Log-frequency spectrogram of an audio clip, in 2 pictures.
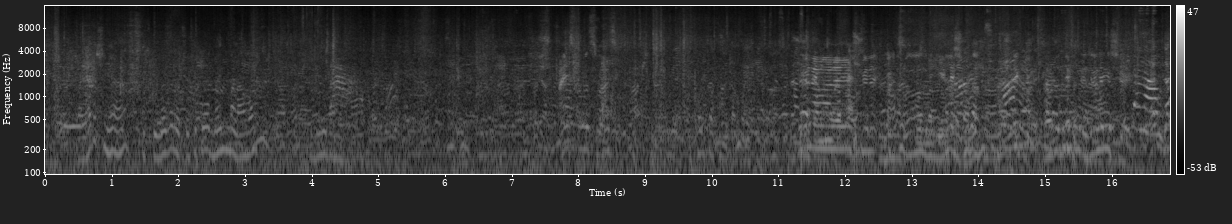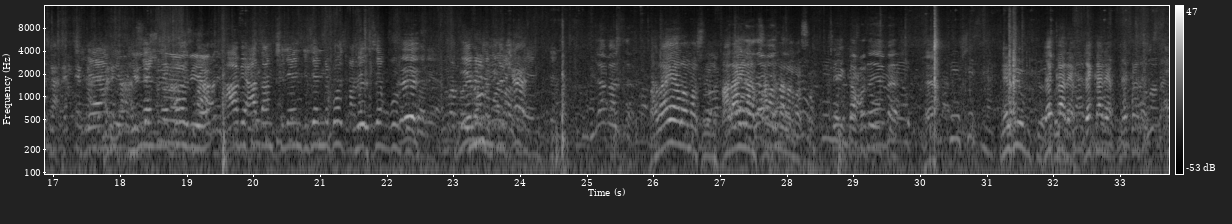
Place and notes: Maybachufer, weekly market - market walking
Maybachufer market walk, spring Tuesday, sunny but nor warm, rather quiet market, i.e. not so much sellers shouting.
field radio - an ongoing experiment and exploration of affective geographies and new practices in sound art and radio.
(Tascam iXJ2/iPhoneSE, Primo EM172)
Berlin, Deutschland, 7 May 2019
